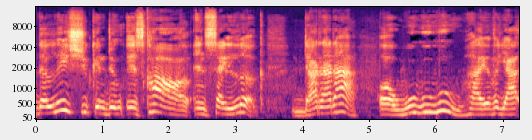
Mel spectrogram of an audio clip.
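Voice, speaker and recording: Slow-talking woman vlogger. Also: medium pitch, darkish tone. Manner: slow, preachy advice with religious asides. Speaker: mukbang vlogger. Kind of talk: casual talk to camera while eating. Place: her room at home.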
